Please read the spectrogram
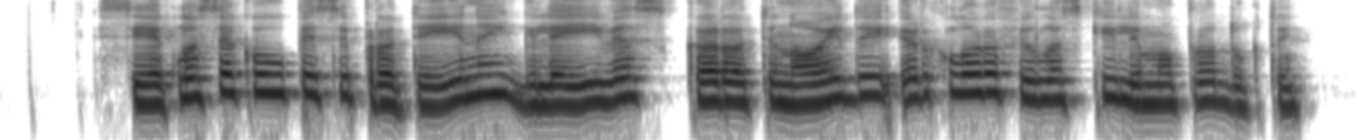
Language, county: Lithuanian, Kaunas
